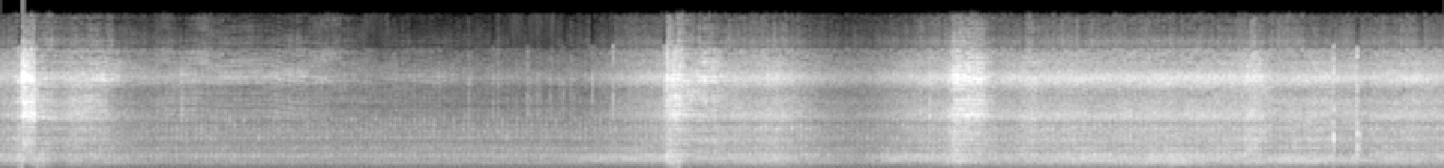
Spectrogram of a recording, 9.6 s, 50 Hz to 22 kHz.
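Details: Troy-Bilt 2800 psi pressure washer after carburetor repair, with water and a 15-degree nozzle: small engine holds a steady, even drone under load with no misses or surging; healthy running.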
